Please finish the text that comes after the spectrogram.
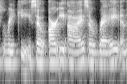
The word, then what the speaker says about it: Reiki: have misconceptions about what this is but it's Reiki so REI so Ray and then key Ki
